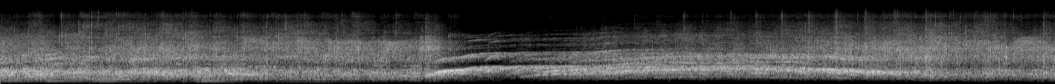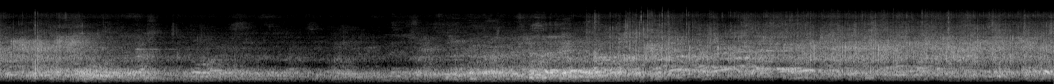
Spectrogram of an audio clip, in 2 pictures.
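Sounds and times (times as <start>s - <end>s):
hall audience crowd noise: 0.0s - 21.0s.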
